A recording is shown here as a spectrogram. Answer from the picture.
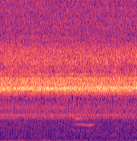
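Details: On a warm evening cicadas keep up a steady, piercing electric buzz from an olive tree as blind cats hunt among the branches; the drone never pauses, with muffled low bumps underneath.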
